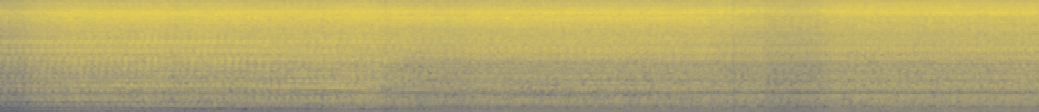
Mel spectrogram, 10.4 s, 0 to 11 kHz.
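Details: 1999 Honda Prelude H22A8 petrol engine just after a cold start: light, fairly quick tapping over a hissy idle, disappearing after about 17 seconds.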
